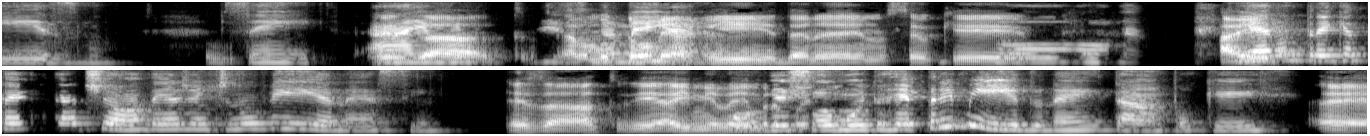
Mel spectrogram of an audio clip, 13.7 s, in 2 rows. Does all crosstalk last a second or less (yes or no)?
no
